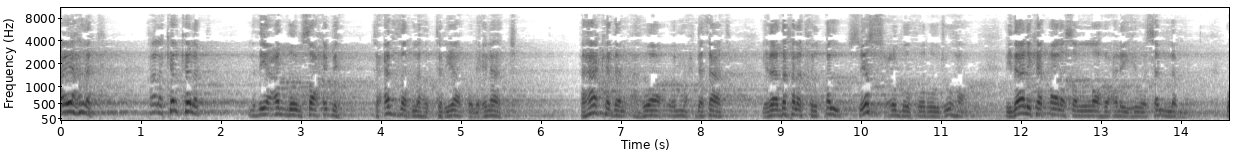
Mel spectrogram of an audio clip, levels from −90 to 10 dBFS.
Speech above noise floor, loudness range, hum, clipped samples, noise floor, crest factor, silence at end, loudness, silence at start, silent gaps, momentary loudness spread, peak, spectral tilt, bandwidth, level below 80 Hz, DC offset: 22 dB; 3 LU; none; under 0.1%; -41 dBFS; 18 dB; 0 s; -19 LUFS; 0 s; none; 17 LU; 0 dBFS; -6 dB/octave; 9.4 kHz; -56 dBFS; under 0.1%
